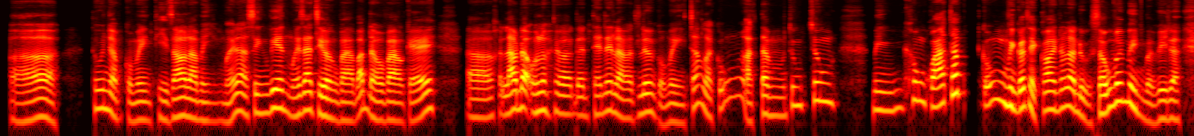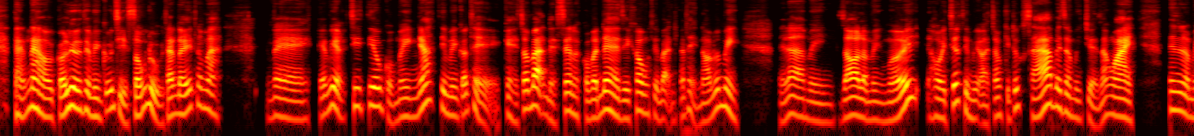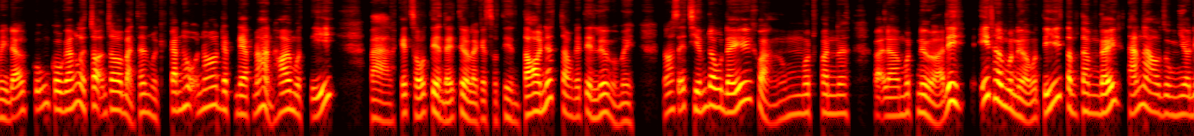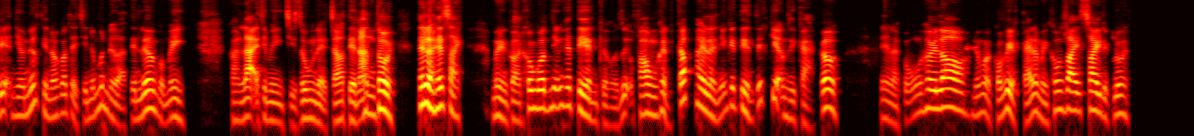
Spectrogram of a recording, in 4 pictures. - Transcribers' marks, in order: tapping; other background noise; laughing while speaking: "tiền ăn"
- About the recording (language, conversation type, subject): Vietnamese, advice, Làm thế nào để xây dựng thói quen tiết kiệm tiền hằng tháng?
